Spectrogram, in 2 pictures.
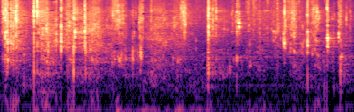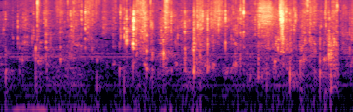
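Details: Indoors, Lucky, a male English-type Labrador aged two and a half, chews a raw meal of items such as venison shoulder and lamb heart; rapid, irregular crunches and smacking bites about every half second, with occasional clinks from the bowl.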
